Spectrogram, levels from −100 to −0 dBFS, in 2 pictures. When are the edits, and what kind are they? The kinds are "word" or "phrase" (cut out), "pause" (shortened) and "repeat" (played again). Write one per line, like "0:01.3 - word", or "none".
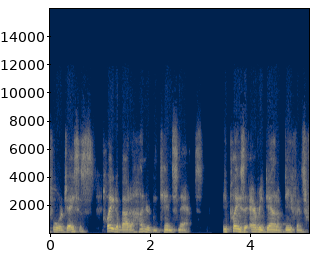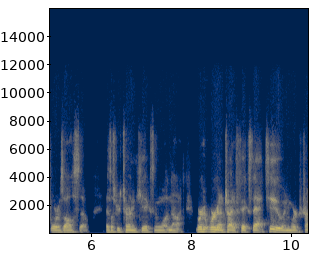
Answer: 0:01.0 - word
0:06.4 - word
